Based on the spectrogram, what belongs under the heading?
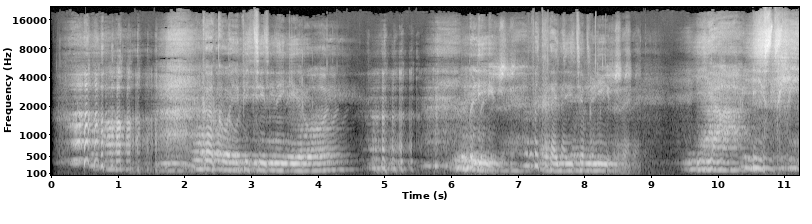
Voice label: cinematic voice, ru; lineage2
